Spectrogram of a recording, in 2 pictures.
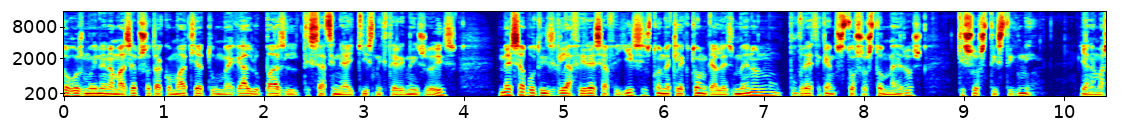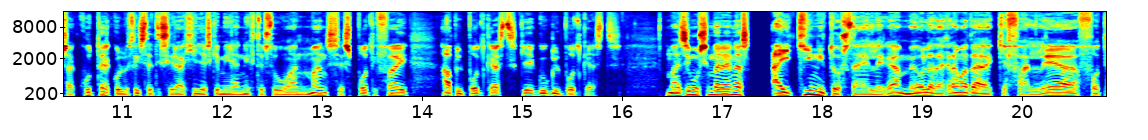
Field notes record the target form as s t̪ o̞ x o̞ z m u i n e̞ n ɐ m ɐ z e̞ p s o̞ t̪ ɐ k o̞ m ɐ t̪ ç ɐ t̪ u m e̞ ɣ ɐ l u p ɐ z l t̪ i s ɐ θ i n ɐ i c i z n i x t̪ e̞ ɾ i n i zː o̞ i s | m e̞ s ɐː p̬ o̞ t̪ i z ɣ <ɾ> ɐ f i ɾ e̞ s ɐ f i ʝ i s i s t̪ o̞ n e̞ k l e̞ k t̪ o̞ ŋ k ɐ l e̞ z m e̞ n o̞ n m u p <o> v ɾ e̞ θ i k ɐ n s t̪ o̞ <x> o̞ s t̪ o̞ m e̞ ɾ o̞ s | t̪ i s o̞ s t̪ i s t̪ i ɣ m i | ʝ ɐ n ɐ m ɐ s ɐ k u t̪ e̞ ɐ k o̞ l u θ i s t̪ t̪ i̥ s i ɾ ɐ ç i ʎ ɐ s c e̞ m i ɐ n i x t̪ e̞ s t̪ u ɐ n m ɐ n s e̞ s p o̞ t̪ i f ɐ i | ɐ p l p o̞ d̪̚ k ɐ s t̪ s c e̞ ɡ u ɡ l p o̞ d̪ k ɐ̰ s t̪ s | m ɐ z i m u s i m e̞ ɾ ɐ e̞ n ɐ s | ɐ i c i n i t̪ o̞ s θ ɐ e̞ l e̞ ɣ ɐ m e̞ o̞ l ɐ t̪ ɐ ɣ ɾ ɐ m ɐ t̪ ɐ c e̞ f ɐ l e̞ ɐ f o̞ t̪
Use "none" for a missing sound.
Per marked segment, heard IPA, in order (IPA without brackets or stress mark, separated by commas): l, u, s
